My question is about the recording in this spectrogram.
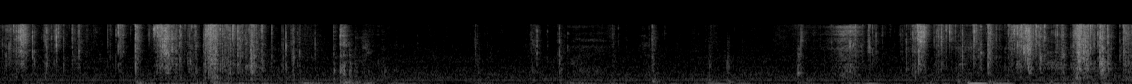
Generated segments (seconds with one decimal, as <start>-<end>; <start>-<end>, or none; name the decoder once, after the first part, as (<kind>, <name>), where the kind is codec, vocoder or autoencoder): none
